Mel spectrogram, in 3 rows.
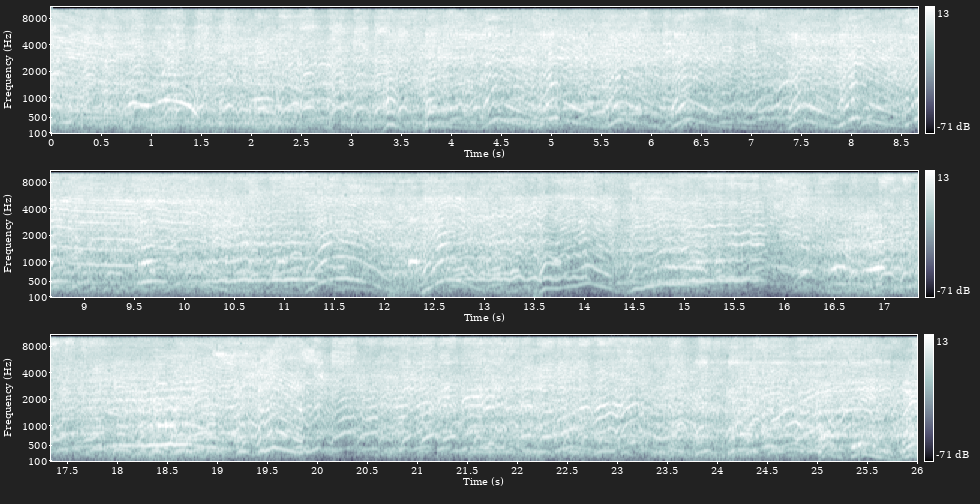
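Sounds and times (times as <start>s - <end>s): rc car engines whining: 0.0s - 26.0s.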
